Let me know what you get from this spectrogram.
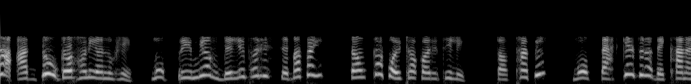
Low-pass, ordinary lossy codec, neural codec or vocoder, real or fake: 3.6 kHz; none; codec, 16 kHz, 2 kbps, FreqCodec, larger model; fake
